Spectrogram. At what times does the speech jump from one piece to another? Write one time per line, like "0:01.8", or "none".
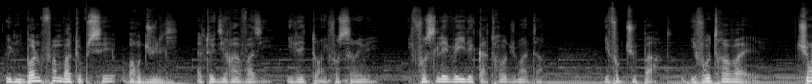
0:00.9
